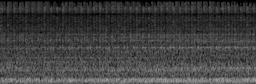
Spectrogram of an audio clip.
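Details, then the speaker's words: Brand-new 2025 Ram 1500 with the SST inline-6 twin-turbo (420 hp, 476 torque), also low on coolant: steady idle with a light, fast clicky tick over the engine note; owner concerned, cause unknown, truck under warranty. "um the noise concerns me a little bit too I just feel like it shouldn't sound this clicky this Ticky if that makes"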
